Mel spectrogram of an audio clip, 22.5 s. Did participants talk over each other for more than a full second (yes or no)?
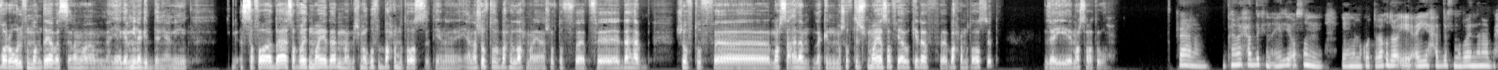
no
